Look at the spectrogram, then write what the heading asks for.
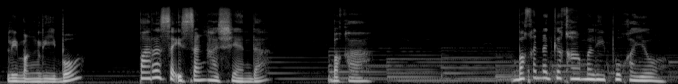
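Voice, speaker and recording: Earnest young mother, voiced by a woman, lively pitch. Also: unhurried, soft background music. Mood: astonished, hesitant. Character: gentle, brave young widowed mother, anxious but determined. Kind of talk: storybook character voice.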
